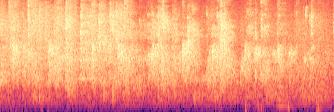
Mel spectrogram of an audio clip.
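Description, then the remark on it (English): An audience breaks into a round of applause for the volunteer firemen, a dense, steady wash of many hands clapping at once, holding at a fairly loud level throughout with no voices. “To me, the firemen deserve a round of applause, because they're the heroes.”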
